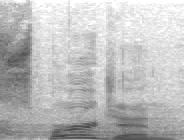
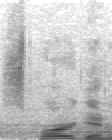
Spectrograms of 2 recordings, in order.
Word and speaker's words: Spurgeon: to end it is Spurgeon spurgen rather I keep like it's a it's a hard G not a soft G looking to end that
